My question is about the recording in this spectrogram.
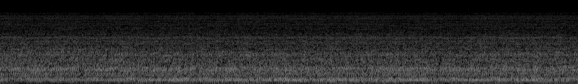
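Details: Beko WM5100W 5kg street-found washing machine, plumbed in, rinse/spin test with rags: a loud steady roar with a droning hum through a long fast spin; far too noisy, cause unclear.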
